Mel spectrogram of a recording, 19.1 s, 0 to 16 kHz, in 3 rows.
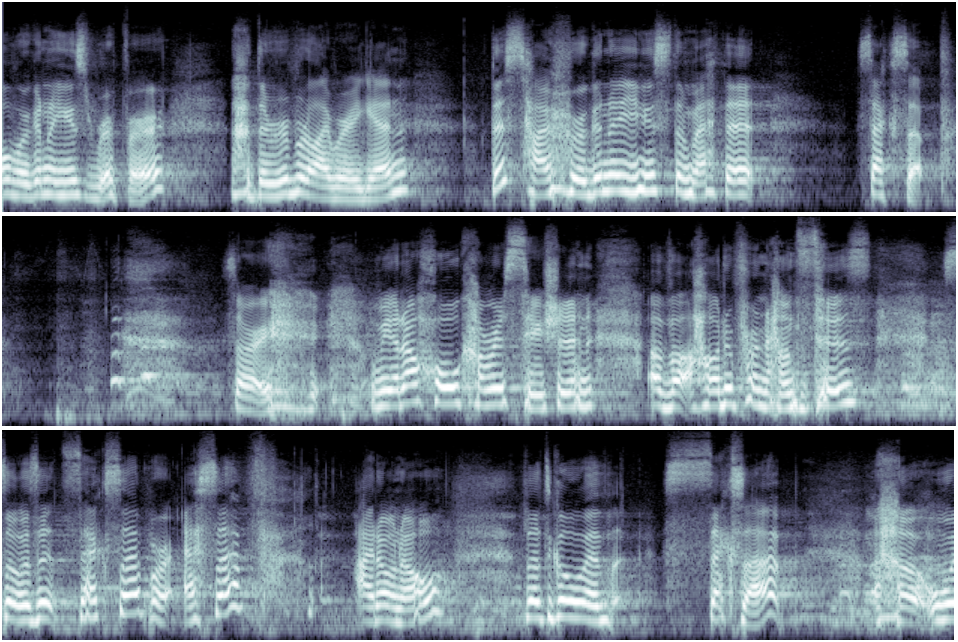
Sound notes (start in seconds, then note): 6.9 woman in audience laughing; 7.0 more audience members laughing; 18.0 audience laughing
